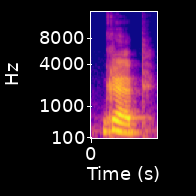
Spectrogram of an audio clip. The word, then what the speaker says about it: грабь: Also, we have devocalized b in word грабь, грабь. As you see, it's soft sign and it's end of the word, that's why we pronounce b as p, as p.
